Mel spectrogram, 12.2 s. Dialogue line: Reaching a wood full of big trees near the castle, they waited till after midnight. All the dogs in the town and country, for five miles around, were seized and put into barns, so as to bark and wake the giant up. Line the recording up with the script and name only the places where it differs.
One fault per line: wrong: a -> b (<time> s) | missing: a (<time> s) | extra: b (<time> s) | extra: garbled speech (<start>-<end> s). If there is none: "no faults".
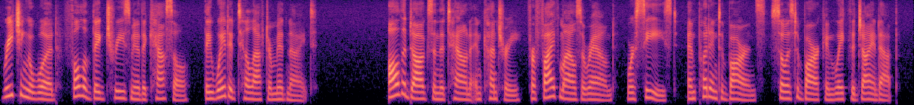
no faults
